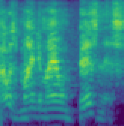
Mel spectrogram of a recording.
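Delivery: ordinary talk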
